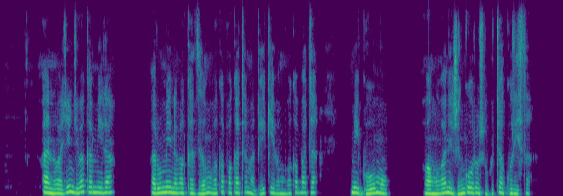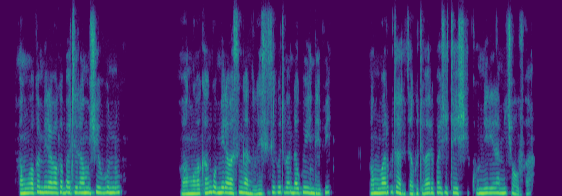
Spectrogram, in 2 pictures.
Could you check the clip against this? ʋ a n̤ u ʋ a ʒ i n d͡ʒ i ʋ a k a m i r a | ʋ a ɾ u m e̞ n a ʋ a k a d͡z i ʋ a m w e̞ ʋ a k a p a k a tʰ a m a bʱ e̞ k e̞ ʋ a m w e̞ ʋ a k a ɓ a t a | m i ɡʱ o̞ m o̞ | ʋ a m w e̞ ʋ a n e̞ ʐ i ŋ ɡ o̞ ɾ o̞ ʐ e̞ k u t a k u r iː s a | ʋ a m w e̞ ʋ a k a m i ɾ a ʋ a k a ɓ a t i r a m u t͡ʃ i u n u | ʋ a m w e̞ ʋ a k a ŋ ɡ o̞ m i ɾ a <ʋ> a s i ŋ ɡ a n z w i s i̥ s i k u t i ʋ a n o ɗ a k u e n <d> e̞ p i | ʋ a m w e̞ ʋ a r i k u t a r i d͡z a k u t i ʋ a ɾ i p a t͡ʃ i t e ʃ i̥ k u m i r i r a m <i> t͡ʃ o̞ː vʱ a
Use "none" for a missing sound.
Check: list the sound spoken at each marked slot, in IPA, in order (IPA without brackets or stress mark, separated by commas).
ʋ, d, i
